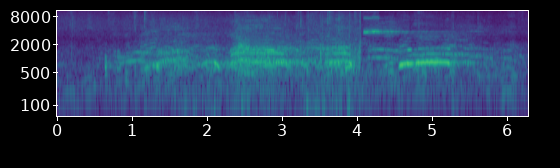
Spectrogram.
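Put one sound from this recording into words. A crowd of spectators shouts and cheers outdoors, growing louder.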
